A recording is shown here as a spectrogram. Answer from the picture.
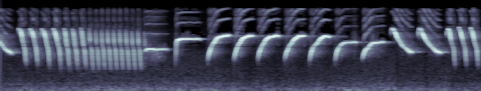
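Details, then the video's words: Canary training song for teaching other canaries: rapid descending whistled sweeps, then a fast buzzy trill, then a run of upslurred whistles around four kilohertz, tightly repeated. "Masteran dan Pancingan Burung Kenari Biar Punya Lagu Mewah!"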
